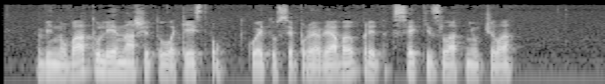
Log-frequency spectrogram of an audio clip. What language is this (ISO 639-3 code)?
bul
